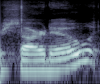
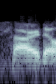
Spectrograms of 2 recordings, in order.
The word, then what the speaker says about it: Sardo: It's the accent's on the SAR, is that correct? Accent on the dough. Oh, right. No, mister. Accent on the dough. Yes. It's easy. It's simple. You say it the way it's spelled.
